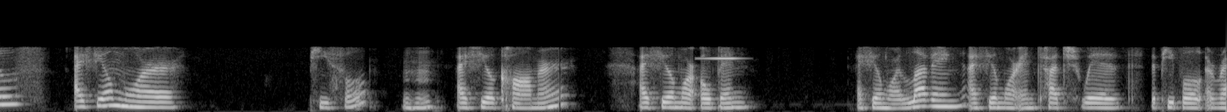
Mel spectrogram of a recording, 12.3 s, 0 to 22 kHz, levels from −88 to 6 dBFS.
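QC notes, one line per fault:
5.60–5.62 s, packet loss filled with silence: a 20 ms hole cuts into the speech. The gap matches one lost packet. The receiver played silence in its place. The sound stops and restarts abruptly, with hard edges against the band-limited G.711 telephone audio.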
